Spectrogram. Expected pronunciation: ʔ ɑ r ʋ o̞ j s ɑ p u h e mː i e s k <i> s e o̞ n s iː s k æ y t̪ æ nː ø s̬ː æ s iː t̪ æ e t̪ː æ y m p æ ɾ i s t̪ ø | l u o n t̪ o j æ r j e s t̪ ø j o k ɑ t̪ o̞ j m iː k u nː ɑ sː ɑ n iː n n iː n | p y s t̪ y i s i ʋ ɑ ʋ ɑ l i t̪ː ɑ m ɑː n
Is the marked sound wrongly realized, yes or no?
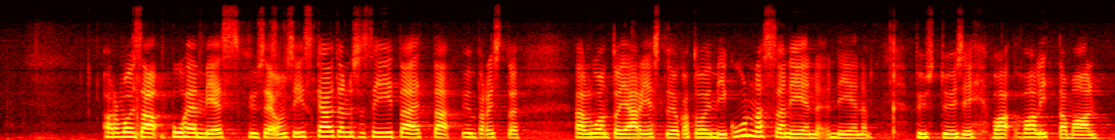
yes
